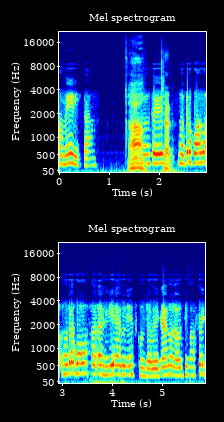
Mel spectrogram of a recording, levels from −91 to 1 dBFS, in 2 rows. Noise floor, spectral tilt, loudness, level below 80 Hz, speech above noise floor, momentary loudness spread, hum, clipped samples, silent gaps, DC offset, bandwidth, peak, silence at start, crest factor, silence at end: -49 dBFS; -6.5 dB/octave; -19 LUFS; -46 dBFS; 30 dB; 9 LU; none; under 0.1%; none; under 0.1%; 12 kHz; -6 dBFS; 0 s; 14 dB; 0 s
